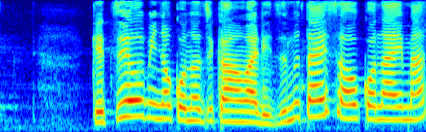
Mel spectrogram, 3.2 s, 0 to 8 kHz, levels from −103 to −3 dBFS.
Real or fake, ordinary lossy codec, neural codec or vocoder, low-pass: real; none; none; none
